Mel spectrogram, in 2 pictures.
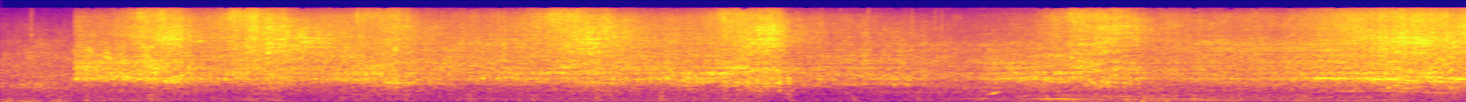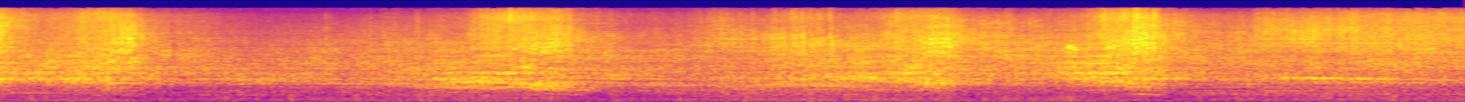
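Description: Road traffic: vehicles passing one after another, their tyre hiss swelling and fading every few seconds.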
